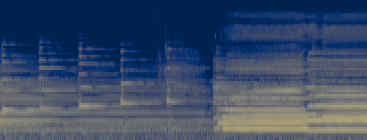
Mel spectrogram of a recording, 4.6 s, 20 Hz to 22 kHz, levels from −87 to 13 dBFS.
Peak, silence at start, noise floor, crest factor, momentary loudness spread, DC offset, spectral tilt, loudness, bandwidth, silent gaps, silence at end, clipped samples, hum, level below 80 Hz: -8 dBFS; 0 s; -43 dBFS; 14 dB; 20 LU; under 0.1%; -5 dB/octave; -22 LUFS; 15.5 kHz; none; 0 s; under 0.1%; none; -58 dBFS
